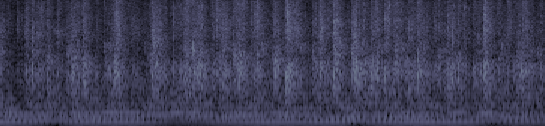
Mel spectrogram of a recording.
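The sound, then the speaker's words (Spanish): After a prayer, a crowd applauds steadily for the Lord, a dense wash of many hands clapping at a moderate level, with a sustained low droning tone held underneath and no one speaking. “Un gran aplauso para nuestro Señor.”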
